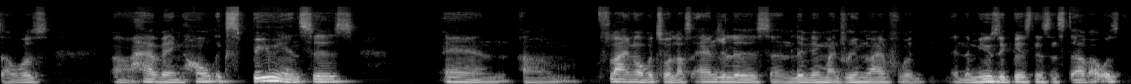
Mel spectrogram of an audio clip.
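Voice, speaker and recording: A man talks slowly and unhurriedly in a low, mellow voice. He speaks as a coach giving a reflective monologue and often pauses to find the right word. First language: German. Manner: thoughtful, searching for words. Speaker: mindset coach and music artist.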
